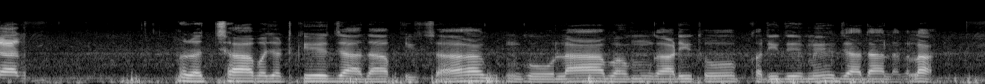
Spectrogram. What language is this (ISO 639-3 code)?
bho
